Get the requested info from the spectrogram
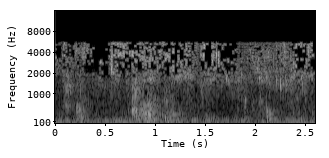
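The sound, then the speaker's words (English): Steady running water from a tap splashing into a basin while waiting for the water to heat up, a continuous hiss and patter with no pauses and no voices. “It's just waiting for the water to heat up.”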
